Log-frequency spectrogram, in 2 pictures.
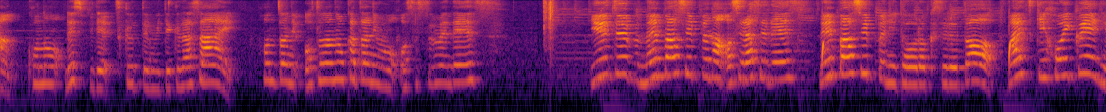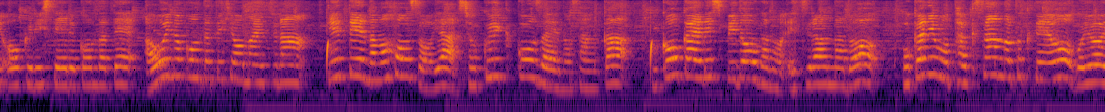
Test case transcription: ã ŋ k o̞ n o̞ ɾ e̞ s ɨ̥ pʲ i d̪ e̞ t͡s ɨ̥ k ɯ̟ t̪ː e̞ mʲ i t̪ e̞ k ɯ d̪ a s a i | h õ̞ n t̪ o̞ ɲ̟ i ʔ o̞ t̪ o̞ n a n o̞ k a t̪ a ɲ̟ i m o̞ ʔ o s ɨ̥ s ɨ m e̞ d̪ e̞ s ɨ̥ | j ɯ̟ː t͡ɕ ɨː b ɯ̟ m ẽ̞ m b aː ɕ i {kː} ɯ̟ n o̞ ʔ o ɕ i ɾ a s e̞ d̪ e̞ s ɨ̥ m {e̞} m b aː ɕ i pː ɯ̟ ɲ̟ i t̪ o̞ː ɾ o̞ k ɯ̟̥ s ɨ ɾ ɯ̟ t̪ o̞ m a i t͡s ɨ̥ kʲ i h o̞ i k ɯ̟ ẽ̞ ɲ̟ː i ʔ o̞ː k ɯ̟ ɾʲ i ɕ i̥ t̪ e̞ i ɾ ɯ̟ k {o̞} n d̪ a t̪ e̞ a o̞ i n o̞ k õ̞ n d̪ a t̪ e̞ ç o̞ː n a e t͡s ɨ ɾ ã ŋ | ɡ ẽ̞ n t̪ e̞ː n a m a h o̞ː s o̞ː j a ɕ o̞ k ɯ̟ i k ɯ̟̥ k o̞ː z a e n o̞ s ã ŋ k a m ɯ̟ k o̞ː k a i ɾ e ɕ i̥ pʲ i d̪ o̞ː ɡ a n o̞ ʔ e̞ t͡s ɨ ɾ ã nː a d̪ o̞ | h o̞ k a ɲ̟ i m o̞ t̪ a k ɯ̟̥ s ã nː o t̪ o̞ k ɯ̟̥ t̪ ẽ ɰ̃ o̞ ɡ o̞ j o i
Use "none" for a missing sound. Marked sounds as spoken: pː, ẽ̞, õ̞

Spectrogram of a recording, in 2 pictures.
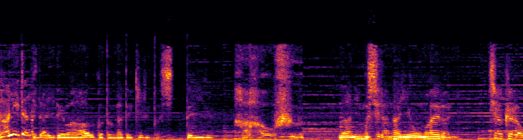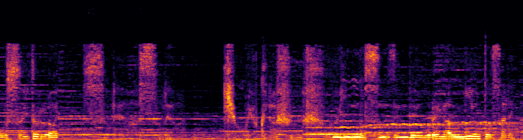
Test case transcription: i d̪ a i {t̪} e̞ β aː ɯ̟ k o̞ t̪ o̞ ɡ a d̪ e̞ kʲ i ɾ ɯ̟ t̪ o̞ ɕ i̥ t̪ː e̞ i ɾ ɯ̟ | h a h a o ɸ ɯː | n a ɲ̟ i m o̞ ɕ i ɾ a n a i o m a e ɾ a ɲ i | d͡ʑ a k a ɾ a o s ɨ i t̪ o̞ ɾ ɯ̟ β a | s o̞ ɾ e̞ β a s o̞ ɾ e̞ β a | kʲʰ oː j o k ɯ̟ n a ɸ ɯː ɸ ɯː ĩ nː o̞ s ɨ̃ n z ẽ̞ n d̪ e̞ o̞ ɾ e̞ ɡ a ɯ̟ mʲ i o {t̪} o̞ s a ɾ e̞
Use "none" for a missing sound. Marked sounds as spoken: d̪, t̪

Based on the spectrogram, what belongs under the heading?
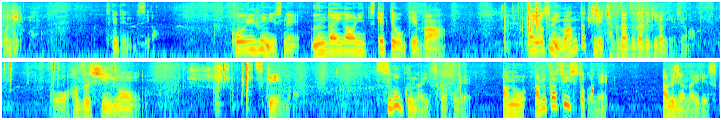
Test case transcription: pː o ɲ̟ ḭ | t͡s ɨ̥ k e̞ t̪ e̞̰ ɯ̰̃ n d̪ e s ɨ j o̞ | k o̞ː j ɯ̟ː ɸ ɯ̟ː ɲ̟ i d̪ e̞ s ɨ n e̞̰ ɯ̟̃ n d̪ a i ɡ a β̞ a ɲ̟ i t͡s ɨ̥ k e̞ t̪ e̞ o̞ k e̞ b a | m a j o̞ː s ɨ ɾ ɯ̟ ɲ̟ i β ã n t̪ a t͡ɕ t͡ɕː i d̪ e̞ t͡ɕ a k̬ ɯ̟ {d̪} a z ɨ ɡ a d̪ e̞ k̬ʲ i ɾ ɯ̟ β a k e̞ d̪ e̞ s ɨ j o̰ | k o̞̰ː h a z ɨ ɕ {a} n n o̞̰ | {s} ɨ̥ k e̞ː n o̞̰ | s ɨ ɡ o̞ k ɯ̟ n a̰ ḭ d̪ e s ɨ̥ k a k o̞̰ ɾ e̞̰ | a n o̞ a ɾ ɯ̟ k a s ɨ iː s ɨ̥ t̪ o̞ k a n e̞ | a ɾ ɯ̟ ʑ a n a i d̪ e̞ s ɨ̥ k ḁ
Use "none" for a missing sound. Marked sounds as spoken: d̪, i, s

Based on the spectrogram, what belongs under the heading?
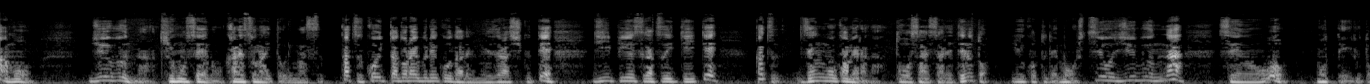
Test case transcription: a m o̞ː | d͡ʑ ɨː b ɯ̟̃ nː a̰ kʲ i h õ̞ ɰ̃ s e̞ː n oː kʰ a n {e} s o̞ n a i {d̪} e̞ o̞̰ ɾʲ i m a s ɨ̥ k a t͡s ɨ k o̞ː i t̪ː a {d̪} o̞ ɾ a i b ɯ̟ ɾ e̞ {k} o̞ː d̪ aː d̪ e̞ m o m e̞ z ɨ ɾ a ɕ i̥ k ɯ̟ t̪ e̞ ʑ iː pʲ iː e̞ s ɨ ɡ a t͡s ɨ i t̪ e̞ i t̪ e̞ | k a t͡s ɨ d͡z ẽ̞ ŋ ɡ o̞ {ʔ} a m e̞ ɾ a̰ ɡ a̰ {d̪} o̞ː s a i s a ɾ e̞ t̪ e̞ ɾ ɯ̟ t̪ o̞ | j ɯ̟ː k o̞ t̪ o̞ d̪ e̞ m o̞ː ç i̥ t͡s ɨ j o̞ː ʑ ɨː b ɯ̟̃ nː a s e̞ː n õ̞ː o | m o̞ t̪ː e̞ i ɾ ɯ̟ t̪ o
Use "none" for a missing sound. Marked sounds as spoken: e, t̪, d̪, k, k, t̪

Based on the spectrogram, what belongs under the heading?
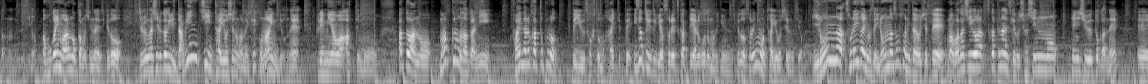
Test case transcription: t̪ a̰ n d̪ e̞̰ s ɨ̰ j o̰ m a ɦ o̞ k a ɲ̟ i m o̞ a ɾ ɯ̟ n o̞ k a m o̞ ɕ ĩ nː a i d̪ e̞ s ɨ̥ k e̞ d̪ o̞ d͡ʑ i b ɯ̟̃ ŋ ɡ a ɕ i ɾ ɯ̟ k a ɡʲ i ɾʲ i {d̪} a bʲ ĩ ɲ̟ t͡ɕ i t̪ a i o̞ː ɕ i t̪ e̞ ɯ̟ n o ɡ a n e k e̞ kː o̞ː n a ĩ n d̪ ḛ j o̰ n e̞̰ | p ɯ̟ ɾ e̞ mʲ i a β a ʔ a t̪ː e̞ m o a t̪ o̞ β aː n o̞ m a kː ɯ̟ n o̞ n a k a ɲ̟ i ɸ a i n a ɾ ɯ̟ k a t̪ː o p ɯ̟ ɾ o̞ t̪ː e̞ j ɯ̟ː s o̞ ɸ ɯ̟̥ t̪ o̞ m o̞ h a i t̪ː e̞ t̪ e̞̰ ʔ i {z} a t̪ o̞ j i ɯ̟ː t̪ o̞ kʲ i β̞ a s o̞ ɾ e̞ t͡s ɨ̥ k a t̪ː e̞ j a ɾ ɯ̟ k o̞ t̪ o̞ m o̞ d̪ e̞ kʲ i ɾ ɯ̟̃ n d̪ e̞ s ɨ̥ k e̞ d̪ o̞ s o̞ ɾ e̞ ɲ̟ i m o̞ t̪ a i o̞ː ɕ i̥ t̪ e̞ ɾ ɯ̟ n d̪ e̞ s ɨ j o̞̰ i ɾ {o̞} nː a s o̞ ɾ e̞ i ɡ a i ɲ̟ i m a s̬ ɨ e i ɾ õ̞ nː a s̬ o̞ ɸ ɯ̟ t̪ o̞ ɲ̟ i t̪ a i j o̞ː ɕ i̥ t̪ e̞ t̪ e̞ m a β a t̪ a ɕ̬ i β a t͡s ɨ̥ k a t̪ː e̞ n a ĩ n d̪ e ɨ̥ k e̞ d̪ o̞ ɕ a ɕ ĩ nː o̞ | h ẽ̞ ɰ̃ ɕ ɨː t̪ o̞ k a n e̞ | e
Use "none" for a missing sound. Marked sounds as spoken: d̪, z, õ̞

